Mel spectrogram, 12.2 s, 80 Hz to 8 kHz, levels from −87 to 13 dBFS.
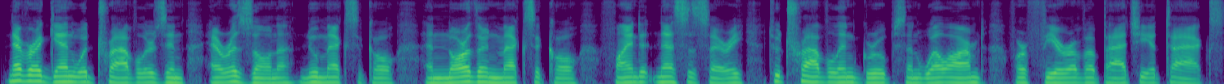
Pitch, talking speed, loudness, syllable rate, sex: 125 Hz, 125 wpm, -17 LUFS, 4.2 syllables/s, male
